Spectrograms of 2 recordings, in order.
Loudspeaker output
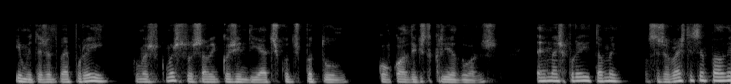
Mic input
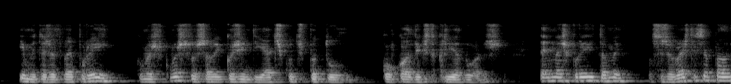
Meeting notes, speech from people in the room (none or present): none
